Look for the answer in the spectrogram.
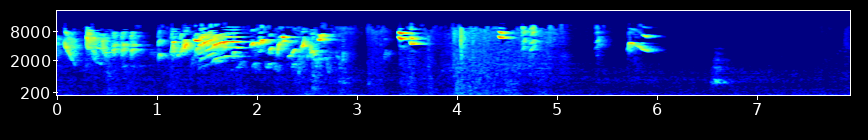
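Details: Goldfinch song: a burst of rapid, tinkling twitters and buzzy trills for about three seconds, then scattered single high chirps with pauses between, and a soft low rumble near the end.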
